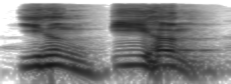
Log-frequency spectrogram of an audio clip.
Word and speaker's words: Iherng: Iherng. I always read it as iOS. Correct. Iherng. He came on our podcast before, already corrected.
